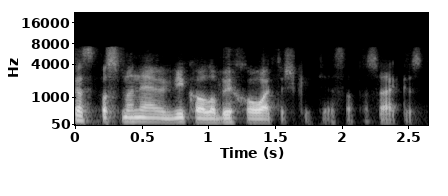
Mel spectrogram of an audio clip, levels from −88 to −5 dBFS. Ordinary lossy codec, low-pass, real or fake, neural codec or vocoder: AAC, 48 kbps; 7.2 kHz; fake; codec, 24 kHz, 0.9 kbps, DualCodec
